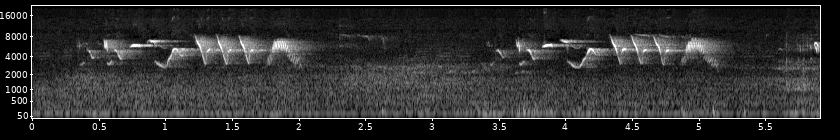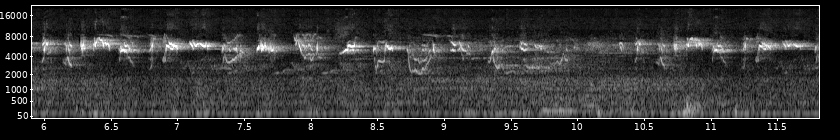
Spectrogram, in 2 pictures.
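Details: An Indigo Bunting in Appalachia sings high, bright, sweet phrases, repeating each note in its typical couplets or triplets, the phrases coming in bursts over a faint low hum.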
